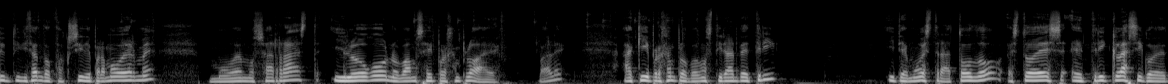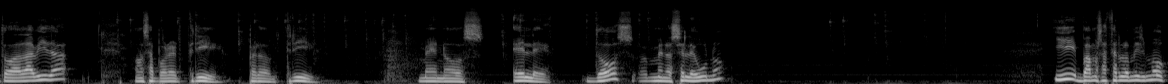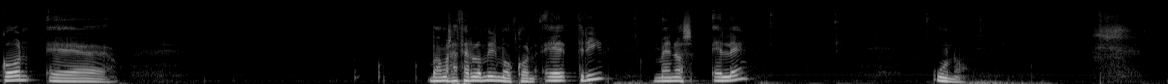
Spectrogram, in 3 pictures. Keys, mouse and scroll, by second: 0.3 Return, 0.9-1.7 typing, 3.8-7.2 typing, 12.5-18.6 typing, 20.0 ctrl+p, 20.3-20.8 typing, 21.0 Return, 28.4-32.5 typing, 33.1 Return.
